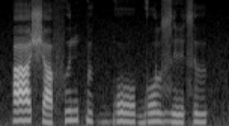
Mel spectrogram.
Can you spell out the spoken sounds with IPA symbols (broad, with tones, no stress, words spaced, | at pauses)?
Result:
a˦ʃa˨ fɨ˦nk͡pɨ˨ ɡ͡boː˦˨ ɡoː˦lzĩ˨sɨ˧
